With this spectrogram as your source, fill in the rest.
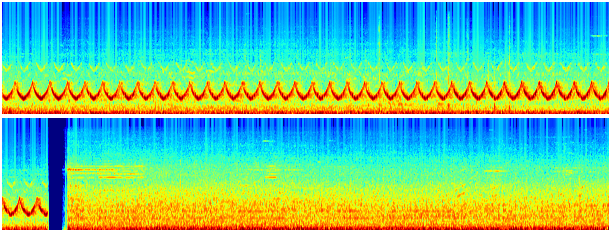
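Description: Motorcycle engines rumble and idle all around.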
